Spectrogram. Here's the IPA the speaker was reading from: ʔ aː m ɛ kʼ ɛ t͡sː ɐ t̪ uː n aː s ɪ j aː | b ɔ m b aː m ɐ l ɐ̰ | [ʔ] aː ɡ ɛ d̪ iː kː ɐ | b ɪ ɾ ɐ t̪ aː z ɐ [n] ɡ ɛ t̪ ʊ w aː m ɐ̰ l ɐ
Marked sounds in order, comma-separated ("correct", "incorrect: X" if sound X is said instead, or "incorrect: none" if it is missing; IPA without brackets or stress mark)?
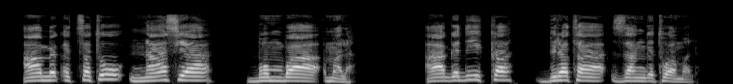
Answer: correct, incorrect: ŋ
